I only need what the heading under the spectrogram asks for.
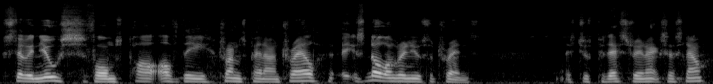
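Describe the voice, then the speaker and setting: A middle-aged man with a Yorkshire accent talks casually as he guides viewers along an outdoor trail. His delivery is unscripted and down-to-earth, as he thinks aloud into a phone held at arm's length. His pitch sits in an ordinary middle range for a man. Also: fairly even intonation, normal speed. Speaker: vlogger, walking guide. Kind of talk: casual walking vlog narration.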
